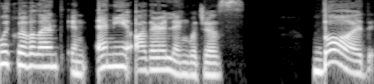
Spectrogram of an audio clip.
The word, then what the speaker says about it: ض: Bod is a deep strong duh sound different from the regular du as in dog. It is pronounced with a lot of tongue pressure and is unique to Arabic.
